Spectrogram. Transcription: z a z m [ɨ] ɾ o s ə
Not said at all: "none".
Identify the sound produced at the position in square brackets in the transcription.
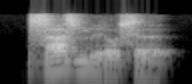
ɨ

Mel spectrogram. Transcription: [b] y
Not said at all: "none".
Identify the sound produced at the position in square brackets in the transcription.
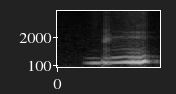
b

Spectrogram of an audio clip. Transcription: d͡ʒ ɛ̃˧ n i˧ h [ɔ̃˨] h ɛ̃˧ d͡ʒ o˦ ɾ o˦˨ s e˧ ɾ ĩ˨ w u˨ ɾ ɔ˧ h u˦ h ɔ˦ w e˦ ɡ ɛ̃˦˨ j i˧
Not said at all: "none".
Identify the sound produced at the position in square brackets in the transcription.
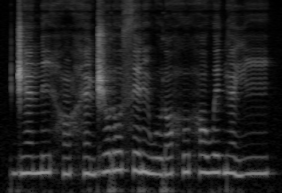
ɔ̃˨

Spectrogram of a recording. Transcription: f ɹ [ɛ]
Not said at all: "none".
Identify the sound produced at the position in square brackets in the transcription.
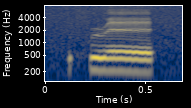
ɛ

